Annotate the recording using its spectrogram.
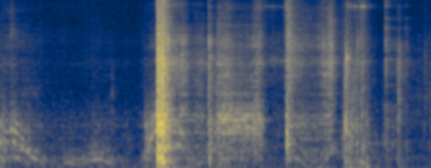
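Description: Handling noise from a Wilwood parking-brake cable and its metal end fittings: three sharp knocks, the loudest about a second and a half in, with rustling and scraping between them.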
